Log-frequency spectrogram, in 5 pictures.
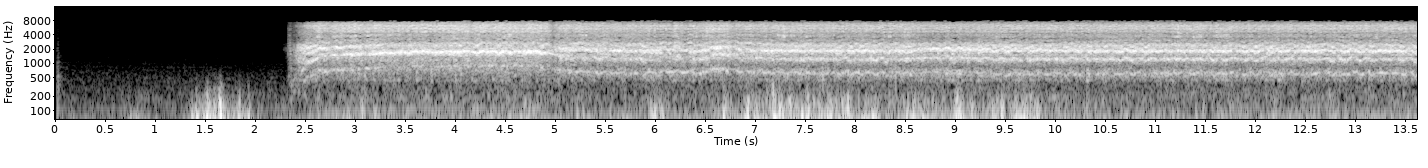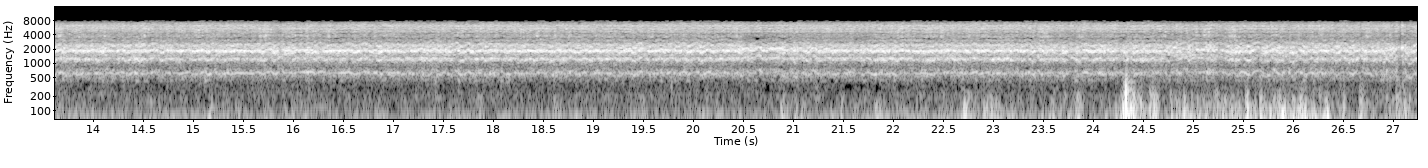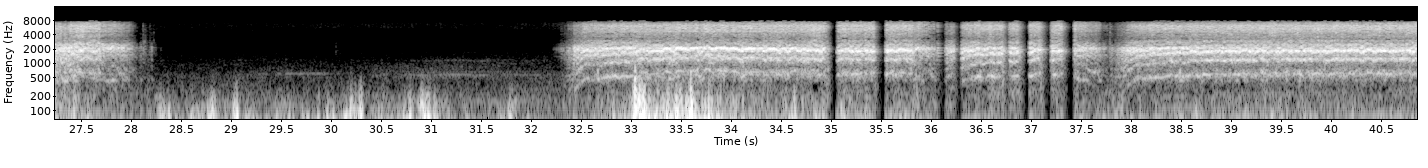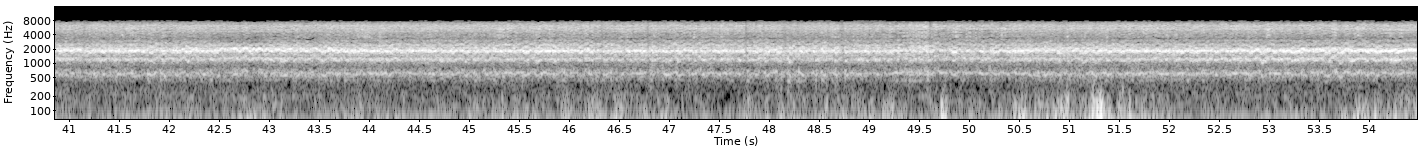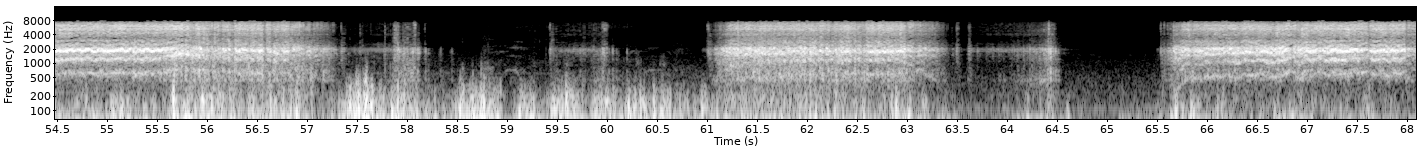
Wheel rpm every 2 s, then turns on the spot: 0, 130, 200, 170, 160, 160, 160, 160, 160, 160, 170, 160, 160, 140, 0, 0, 90, 150, 120, 140, 160, 160, 160, 160, 160, 160, 160, 170, 100, 0, 60, 60, 40, 120.
none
